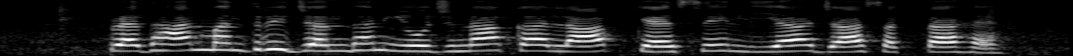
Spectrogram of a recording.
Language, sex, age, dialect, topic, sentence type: Hindi, female, 18-24, Marwari Dhudhari, banking, question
